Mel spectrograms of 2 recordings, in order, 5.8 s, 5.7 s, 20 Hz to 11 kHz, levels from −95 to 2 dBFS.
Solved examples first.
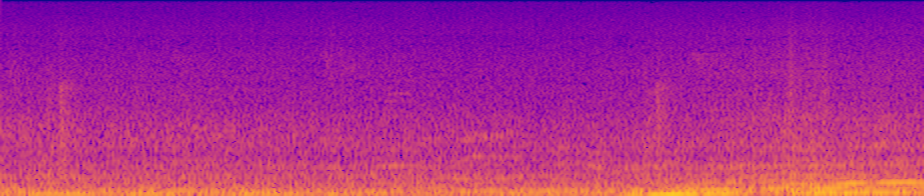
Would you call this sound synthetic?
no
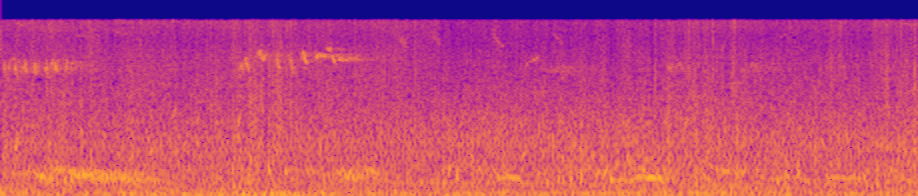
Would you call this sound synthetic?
yes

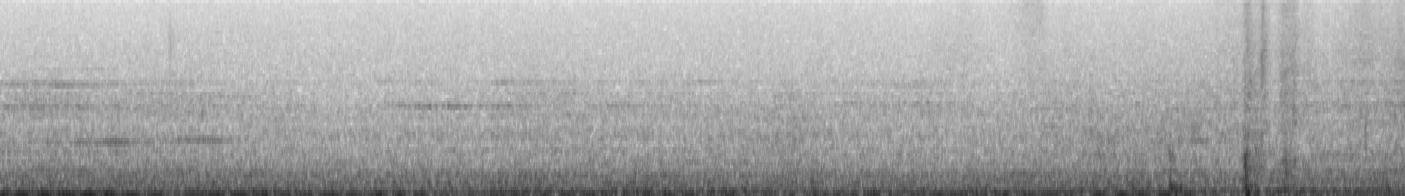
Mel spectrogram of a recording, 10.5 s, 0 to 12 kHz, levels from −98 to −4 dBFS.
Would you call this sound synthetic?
yes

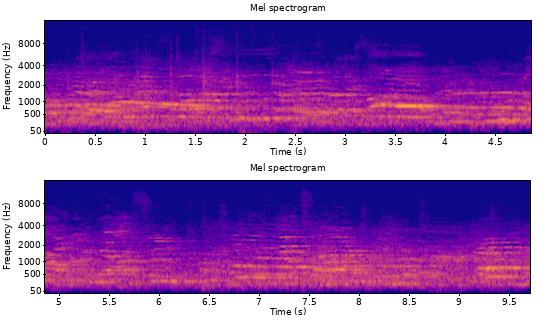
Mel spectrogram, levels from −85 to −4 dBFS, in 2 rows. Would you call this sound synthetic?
no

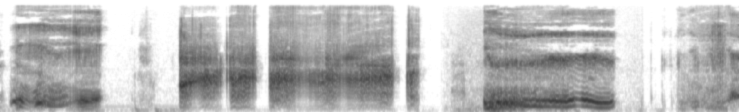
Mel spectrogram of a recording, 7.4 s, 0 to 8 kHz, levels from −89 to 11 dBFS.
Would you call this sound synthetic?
yes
